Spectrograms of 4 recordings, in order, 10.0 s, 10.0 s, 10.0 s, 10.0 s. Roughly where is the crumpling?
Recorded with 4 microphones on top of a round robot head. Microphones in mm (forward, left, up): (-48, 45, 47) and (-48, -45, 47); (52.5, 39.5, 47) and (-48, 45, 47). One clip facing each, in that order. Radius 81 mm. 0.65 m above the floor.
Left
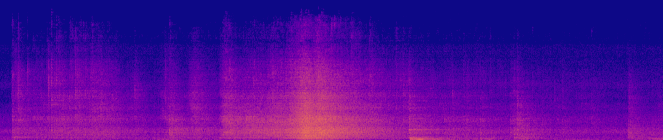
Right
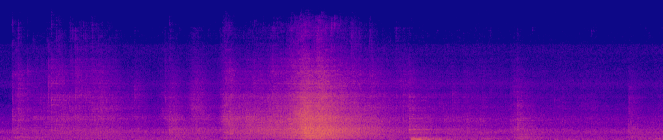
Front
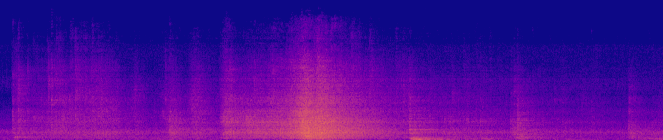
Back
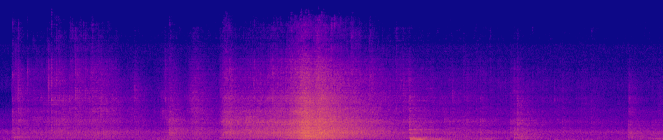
Behind left.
